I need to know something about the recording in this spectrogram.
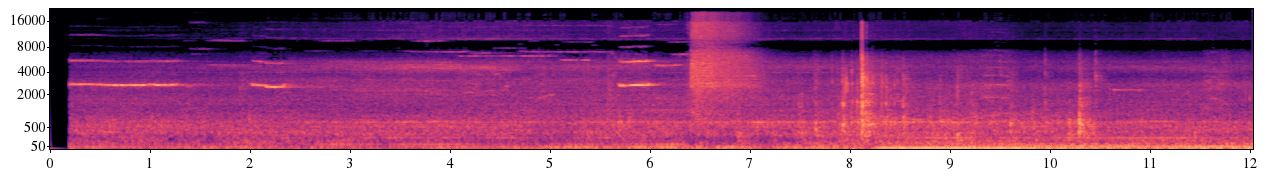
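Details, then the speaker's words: London bus LT39, Transport UK, route 159, recorded aboard while rolling: thin high-pitched brake squeals come and go over low road rumble. The passenger suspects a dragging brake; not confirmed. "This is LT39, operated by Transport UK, which is the world's squeakiest bus. It almost sounds like one of its brakes is dragging."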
